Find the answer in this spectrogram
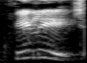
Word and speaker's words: village: number seven is village village i would say the most common pronunciation mistake is mispronouncing the itch sound there at the end so for example he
